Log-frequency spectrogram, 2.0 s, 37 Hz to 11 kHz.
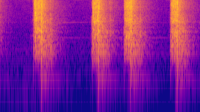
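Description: Bolt BR4 Elite Force airsoft electric rifle with the Bolt Recoil Shock System firing single shots: four sharp cracks at uneven intervals of about half a second, each the gearbox cycling with the recoil weight kicking.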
